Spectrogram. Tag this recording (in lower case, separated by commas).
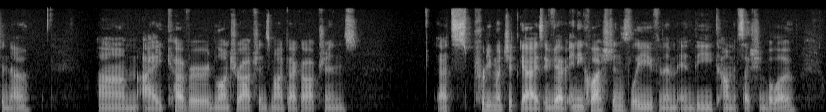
speech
